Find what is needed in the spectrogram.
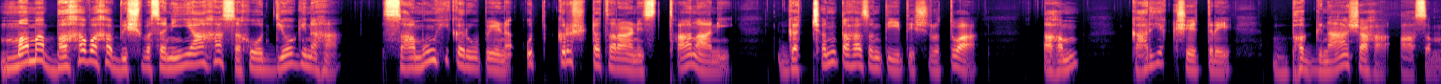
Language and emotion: Sanskrit, sad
